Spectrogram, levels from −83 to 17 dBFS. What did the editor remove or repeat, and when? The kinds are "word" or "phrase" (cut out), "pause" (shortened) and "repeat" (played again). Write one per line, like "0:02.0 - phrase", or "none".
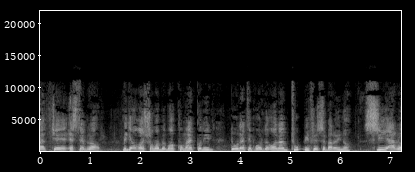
none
